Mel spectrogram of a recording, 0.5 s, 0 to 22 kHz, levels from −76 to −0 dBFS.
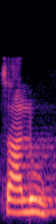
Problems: constant background noise, background conversations at intervals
